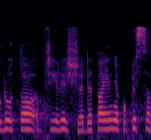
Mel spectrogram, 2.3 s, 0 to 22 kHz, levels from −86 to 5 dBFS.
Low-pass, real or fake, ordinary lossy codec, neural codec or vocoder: 10.8 kHz; fake; MP3, 48 kbps; codec, 24 kHz, 3 kbps, HILCodec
